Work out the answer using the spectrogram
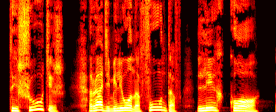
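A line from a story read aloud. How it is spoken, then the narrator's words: Moaning. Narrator (Russian): застонала та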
